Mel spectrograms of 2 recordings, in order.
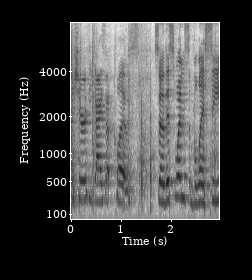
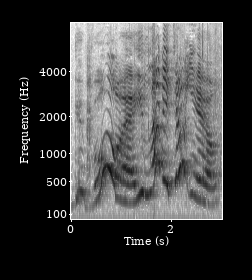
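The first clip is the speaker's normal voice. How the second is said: pet talk; 6 semitones higher, 6 dB louder, slower than usual. Real, not acted. Praising the dog.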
